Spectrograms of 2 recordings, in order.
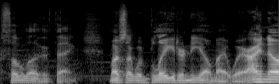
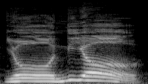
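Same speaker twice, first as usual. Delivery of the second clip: loud, high hail across the driveway; calling out; 7 semitones higher, 10 dB louder than usual. Acted. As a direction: shout out a greeting to a passenger. Cabbie calls out greeting.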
